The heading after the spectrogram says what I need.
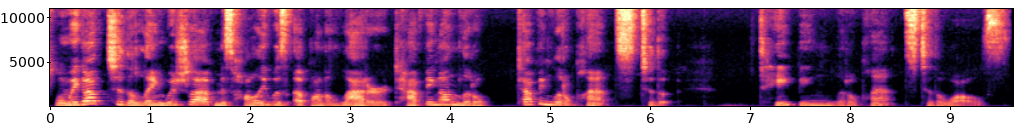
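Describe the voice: Vocal fry colors the voice, which moves at a moderate pace with lively intonation. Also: woman, fairly high pitch for a woman.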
